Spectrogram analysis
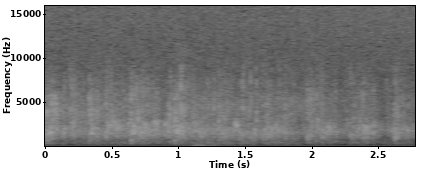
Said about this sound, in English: Let's go ahead and give all of our first-time guests a round of applause.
